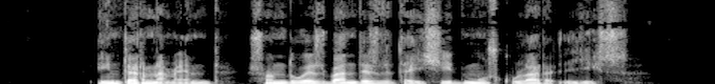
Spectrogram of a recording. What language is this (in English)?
Catalan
